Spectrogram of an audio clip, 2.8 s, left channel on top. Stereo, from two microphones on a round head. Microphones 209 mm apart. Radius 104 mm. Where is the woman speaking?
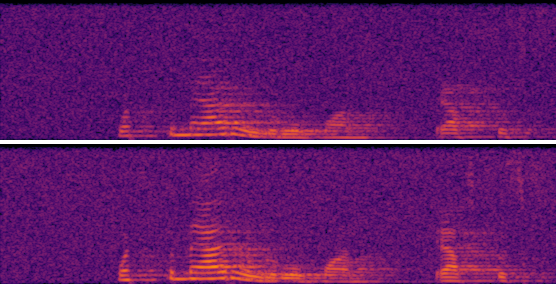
45° right (ahead or behind), 1.9 m.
